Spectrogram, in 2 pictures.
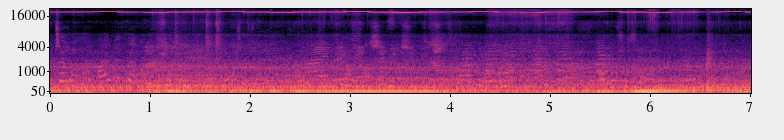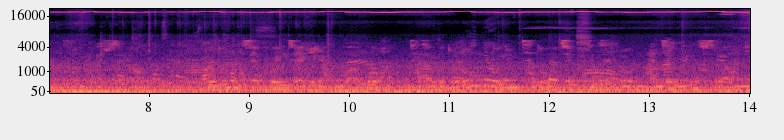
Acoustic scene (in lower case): bus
